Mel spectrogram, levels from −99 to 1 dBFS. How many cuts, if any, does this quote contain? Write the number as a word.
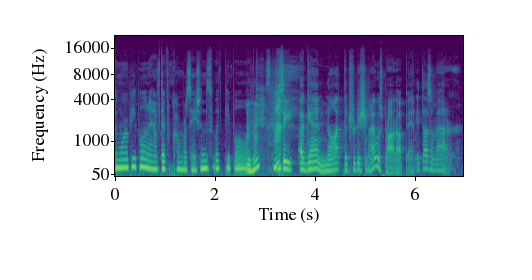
two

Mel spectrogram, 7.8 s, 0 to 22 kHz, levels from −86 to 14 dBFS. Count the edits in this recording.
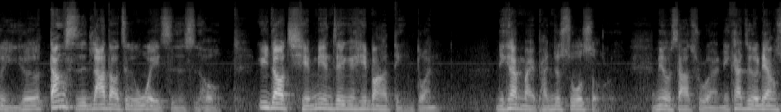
one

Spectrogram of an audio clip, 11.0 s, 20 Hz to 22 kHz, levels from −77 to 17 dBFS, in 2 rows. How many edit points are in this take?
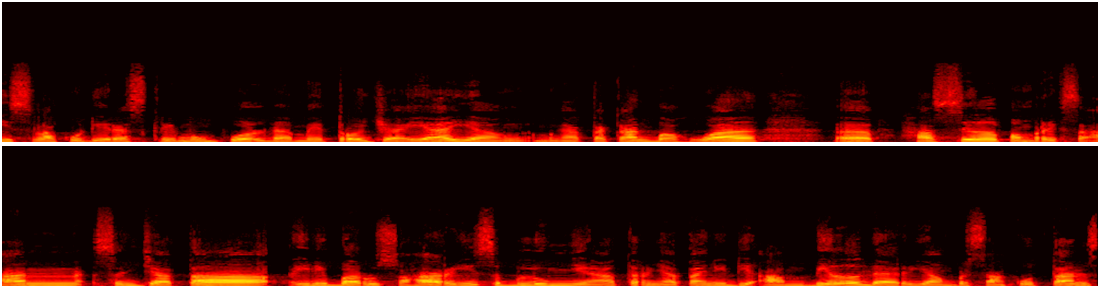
one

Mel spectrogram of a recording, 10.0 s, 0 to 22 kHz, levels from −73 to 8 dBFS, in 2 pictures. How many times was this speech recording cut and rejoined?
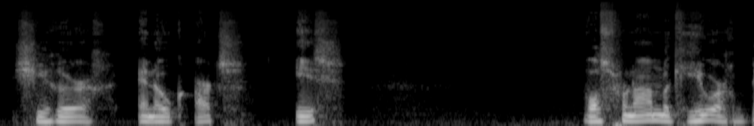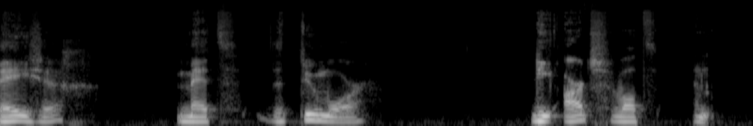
one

